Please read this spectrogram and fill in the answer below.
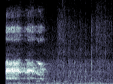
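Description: A rooster crowing, the call ending about a second in, followed by quiet outdoor background.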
